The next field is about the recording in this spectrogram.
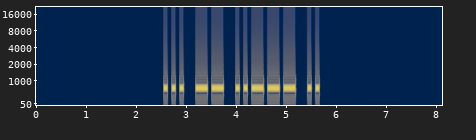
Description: Morse code, heard as a keyed tone, about 15 wpm, 700 Hz. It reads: SM2I
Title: DXCC-100 Call Signs - 4 Characters - Repeated 3x - 15wpm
